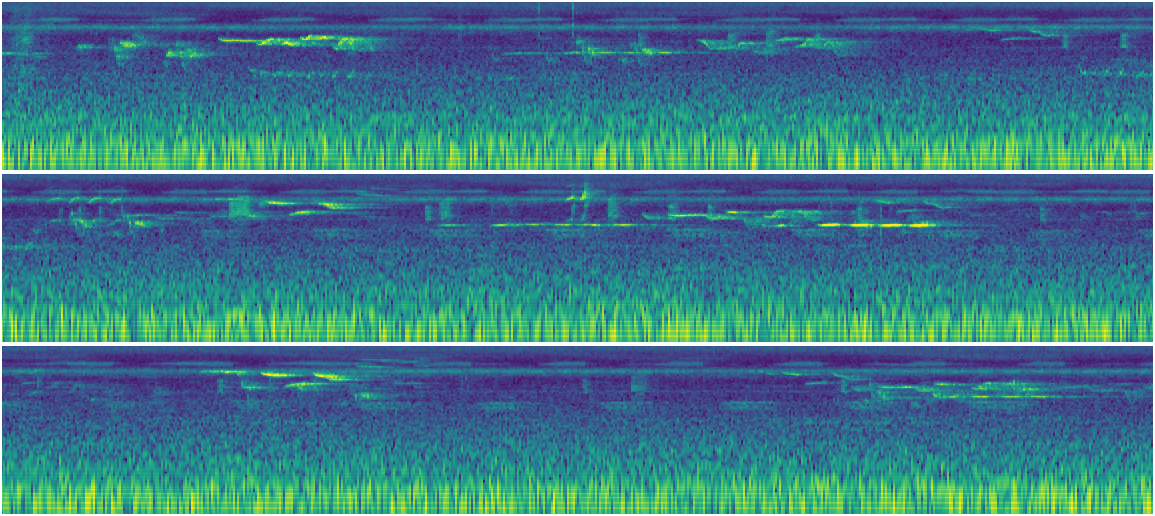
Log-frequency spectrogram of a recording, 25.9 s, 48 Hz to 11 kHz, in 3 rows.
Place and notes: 種瓜路, 桃米里, Puli Township - Birds sound
Birds called, Birds singing
Zoom H2n MS+XY
Puli Township, Nantou County, Taiwan, 6 May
